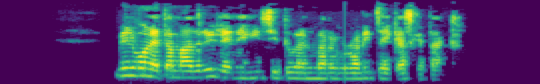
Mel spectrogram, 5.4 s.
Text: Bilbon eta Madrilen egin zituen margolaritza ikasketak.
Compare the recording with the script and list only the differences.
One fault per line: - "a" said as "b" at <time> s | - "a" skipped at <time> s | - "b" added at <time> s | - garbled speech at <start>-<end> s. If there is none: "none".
none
